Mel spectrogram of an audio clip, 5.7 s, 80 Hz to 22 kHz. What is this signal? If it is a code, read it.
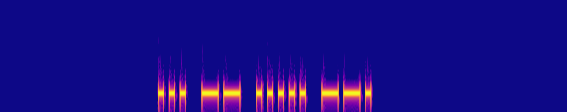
Morse code, heard as a keyed tone, about 22 wpm, 700 Hz. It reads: SM5G
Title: DXCC-100 Call Signs - 4 Characters - 22wpm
